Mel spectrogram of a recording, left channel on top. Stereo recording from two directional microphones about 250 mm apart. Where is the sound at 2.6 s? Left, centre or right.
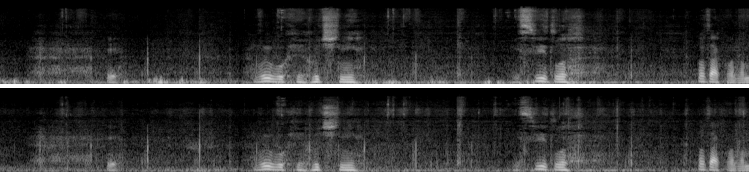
Centre.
